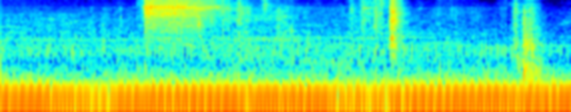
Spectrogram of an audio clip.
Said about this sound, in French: Il ouvrit la portière du camion. Un souffle d'air pressurisé qui s'échappait des freins se fit entendre, déchirant les silences de la nuit.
